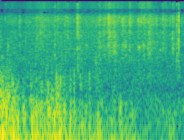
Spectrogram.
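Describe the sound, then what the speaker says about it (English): Gusty wind buffets the microphone with a loud, low rumbling roar that slowly eases off. "Windy day, have you noticed that?"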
